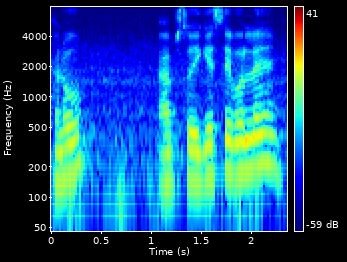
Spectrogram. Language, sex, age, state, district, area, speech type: Urdu, male, 30-45, Uttar Pradesh, Shahjahanpur, urban, spontaneous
